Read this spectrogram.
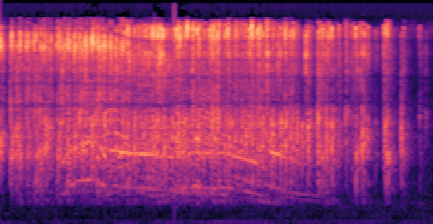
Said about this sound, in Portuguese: Mas eu quero falar o seguinte, que hoje a gente tem um quadro novo aqui. Ó, fala salva de palmas, gente.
